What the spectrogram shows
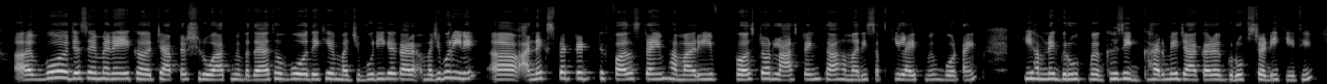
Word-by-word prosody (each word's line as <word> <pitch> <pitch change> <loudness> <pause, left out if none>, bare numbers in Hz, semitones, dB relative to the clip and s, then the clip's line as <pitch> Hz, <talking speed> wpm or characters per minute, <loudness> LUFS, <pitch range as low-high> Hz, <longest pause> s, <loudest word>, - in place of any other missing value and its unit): अ, 225 - +3
वो 295 +6 +5
जैसे 275 0 +2
मैंने 260 0 +3
एक 265 0 -1 0.2
चैप्टर 235 -1 -1
शुरुआत 225 -2 0
में 235 -1 -5
बताया 220 0 +2
था, 265 - +1
वो 245 -1 +2
देखिए 235 +2 0
मजबूरी 230 +4 -3
के 260 0 +3
कारण 230 -2 +1
मजबूरी 280 +4 +1
नहीं 270 +2 +3 0.2
अ, 230 -1 +3
अनएक्सपेक्टेड 275 +2 -1 0.2
फ़र्स्ट 240 +2 +1
टाइम 250 +2 +1
हमारी 225 +1 0 0.3
फ़र्स्ट 225 +2 +2
और 260 -1 +1
लास्ट 215 -1 -2
टाइम 240 +1 -3
था 225 - +2
हमारी 215 +1 -3
सबकी 235 +1 -8
लाइफ़ 215 -1 -1
में 220 - -9
वो 210 -1 -3
टाइम, 205 - -3 0.5
कि 265 - +2
हमने 255 -1 +2
ग्रुप 245 +1 -2
में 240 - +1
किसी 260 0 +2
घर 230 0 0
में 250 +1 +1
जाकर 225 -1 +2
ग्रुप 225 +1 -1
स्टडी 225 -1 0
की 200 0 -5
थी। 255 +5 -3
235 Hz, 205 wpm, -23 LUFS, 225-260 Hz, 0.5 s, वो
